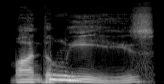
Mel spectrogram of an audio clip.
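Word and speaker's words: Mondelēz: the you know the the mark over the E so you know it's a long e mandes lez mandes they they're the company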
